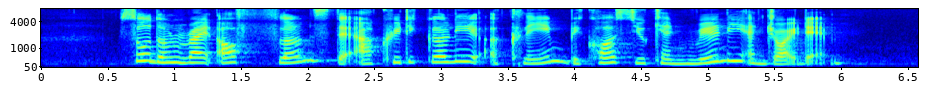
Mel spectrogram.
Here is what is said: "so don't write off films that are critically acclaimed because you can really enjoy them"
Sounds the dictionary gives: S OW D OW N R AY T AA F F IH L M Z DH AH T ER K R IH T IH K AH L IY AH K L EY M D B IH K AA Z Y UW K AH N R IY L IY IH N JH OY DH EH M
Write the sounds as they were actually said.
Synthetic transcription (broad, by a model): S OW D OW N R AY T AA F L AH M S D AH T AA K R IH T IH K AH L IY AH K L EY M B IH K AA S Y UW K AH N R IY L IY IH N JH OY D EH M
